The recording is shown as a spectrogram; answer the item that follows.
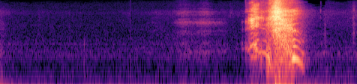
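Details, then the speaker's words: Adult female sneezing repeatedly and desperately: one loud, forceful sneeze after a brief, quiet intake of breath; sneeze. "Oh, I gotta sneeze again. Wow. Oh my god, I can't tell you how good this feels."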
